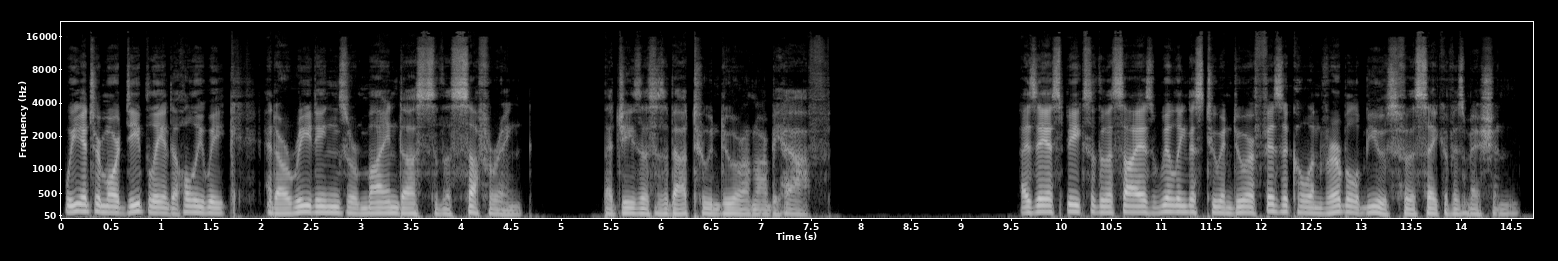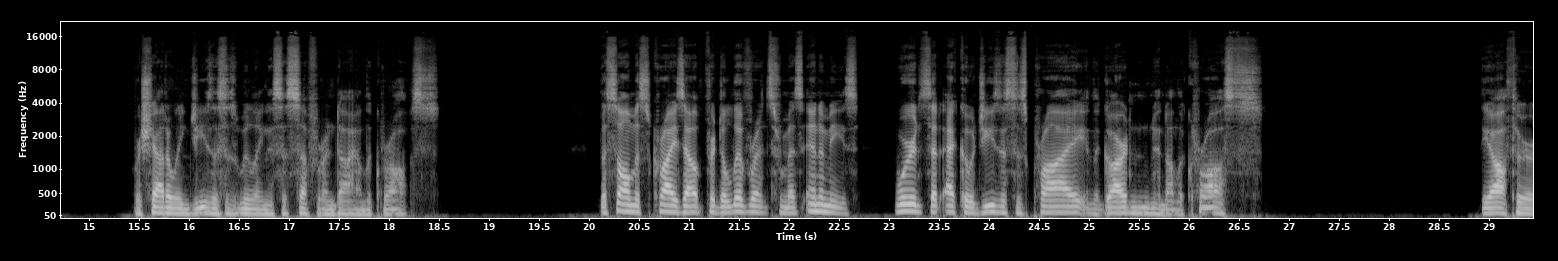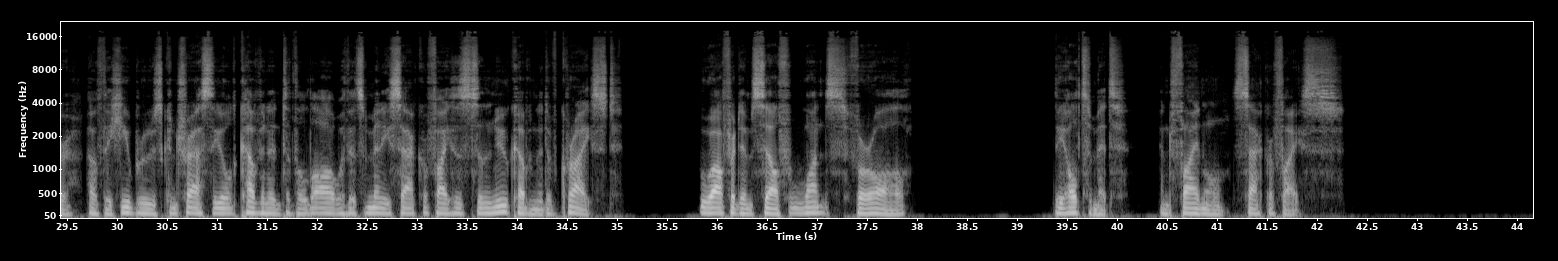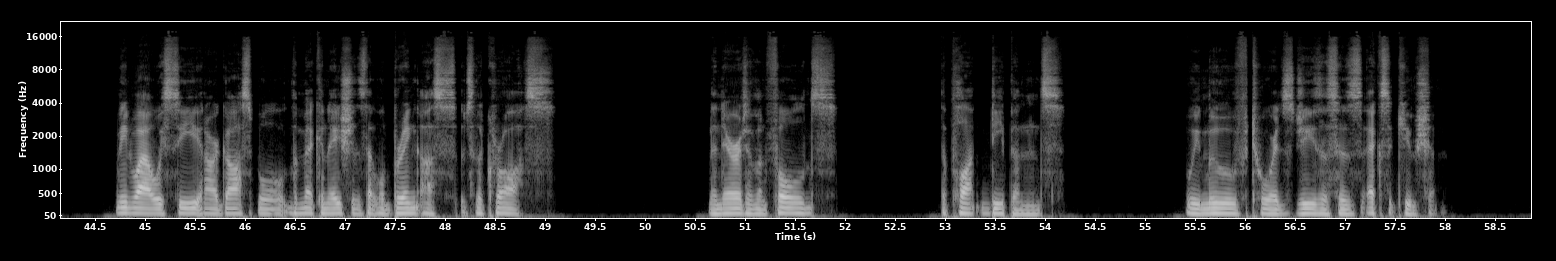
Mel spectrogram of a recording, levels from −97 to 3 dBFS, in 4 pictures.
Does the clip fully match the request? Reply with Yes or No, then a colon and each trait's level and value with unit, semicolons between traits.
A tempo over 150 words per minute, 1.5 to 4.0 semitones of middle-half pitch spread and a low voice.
No: slow, 135 wpm; average, 3.4 semitones; low, 105 Hz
